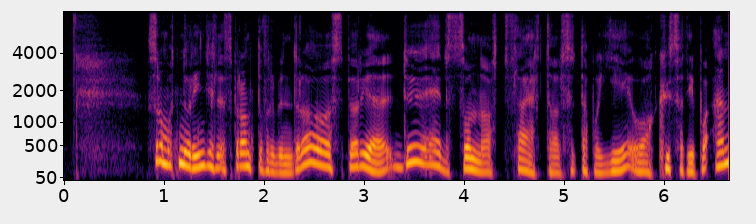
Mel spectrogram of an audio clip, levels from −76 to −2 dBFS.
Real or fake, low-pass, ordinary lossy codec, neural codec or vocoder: real; none; none; none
